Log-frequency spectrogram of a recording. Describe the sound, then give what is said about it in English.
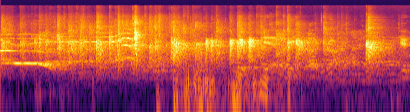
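An audience claps steadily for about six seconds to welcome a guest onto the show, a dense wash of overlapping hand claps with crowd voices and cheering mixed in, swelling slightly in the middle. “Let's clap it up this for this guy.”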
